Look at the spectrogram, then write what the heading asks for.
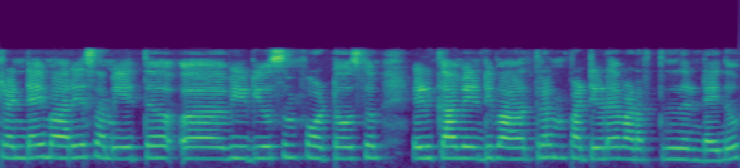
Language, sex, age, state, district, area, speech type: Malayalam, female, 18-30, Kerala, Wayanad, rural, spontaneous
